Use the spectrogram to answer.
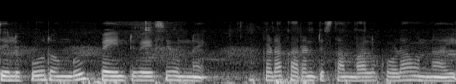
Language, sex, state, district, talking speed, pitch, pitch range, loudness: Telugu, female, Andhra Pradesh, Srikakulam, 130 wpm, 185 Hz, 175-195 Hz, -17 LUFS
